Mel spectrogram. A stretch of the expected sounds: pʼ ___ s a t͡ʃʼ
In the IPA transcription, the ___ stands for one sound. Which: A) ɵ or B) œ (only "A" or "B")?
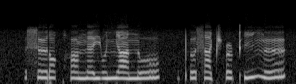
A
